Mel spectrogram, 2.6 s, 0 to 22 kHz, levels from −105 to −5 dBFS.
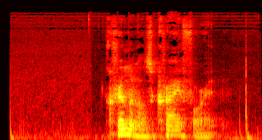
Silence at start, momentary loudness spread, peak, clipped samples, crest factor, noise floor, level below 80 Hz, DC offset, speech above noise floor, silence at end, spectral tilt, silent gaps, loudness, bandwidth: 0.1 s; 20 LU; -10 dBFS; under 0.1%; 24 dB; -57 dBFS; -48 dBFS; under 0.1%; 27 dB; 0.1 s; -5 dB/octave; none; -31 LUFS; 16 kHz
